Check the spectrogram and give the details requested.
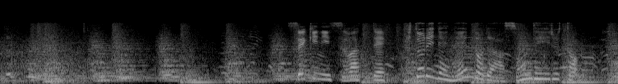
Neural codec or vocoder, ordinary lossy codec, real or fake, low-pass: none; none; real; 7.2 kHz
